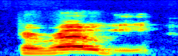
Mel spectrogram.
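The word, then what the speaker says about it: pirogue: you guys asked me about my spellings on perogi and that's how it's pronounced I check that too first perogi and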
